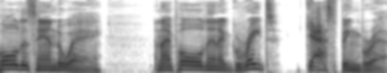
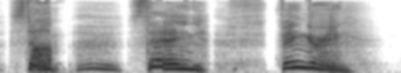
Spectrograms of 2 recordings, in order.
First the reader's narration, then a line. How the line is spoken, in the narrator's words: I panted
